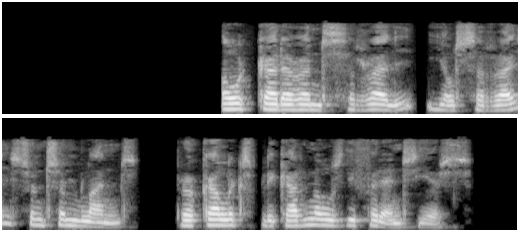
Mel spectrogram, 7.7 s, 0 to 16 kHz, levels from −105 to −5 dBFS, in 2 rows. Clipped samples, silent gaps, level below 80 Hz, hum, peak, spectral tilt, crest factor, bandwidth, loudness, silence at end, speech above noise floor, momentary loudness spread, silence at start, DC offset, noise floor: under 0.1%; 3.11-3.17 s, 4.90-5.17 s; -64 dBFS; none; -2 dBFS; -5.5 dB/octave; 18 dB; 8 kHz; -20 LUFS; 0.35 s; over 70 dB; 12 LU; 1.65 s; under 0.1%; under -90 dBFS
